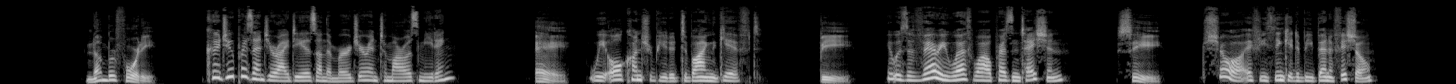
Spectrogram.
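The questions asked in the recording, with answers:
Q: Could you present your ideas on the merger in tomorrow's meeting?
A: C: Sure, if you think it'd be beneficial.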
